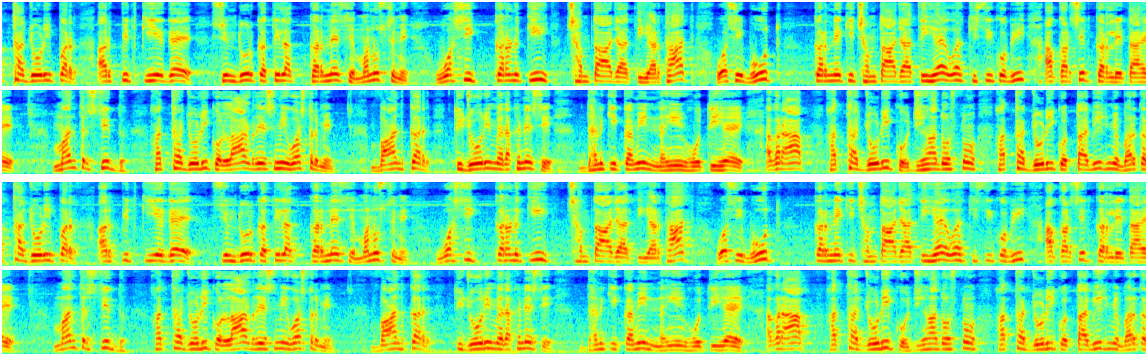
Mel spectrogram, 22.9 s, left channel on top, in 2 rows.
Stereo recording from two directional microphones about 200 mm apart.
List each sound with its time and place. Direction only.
0.1 s speech: 35° left (ahead or behind)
